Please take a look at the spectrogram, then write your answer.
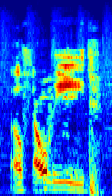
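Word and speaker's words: Elfen Lied: Elfin Lead. The shit straight. Okay, Elfin. Wait, is that here? It's spelled lied. It's pronounced lead.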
